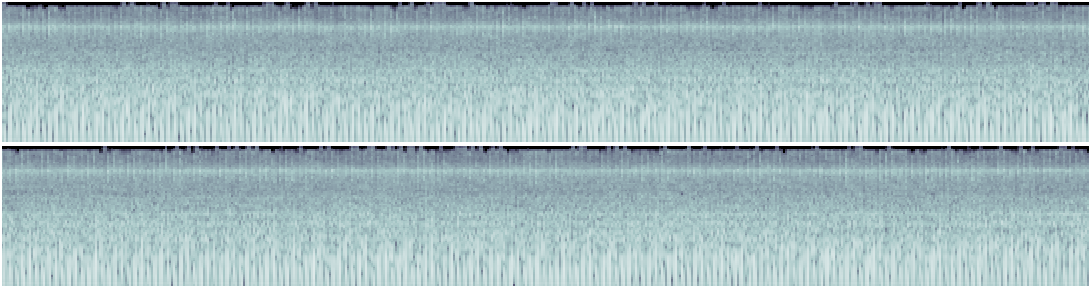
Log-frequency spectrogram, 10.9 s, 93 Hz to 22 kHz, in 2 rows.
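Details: Craftsman 5.5 hp OHV 26-inch dual-stage snowblower, single-cylinder, after replacing surging carburetor with a cheap copy and refitting fuel line: steady, even buzz holding one speed with no misses or surging; runs properly.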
